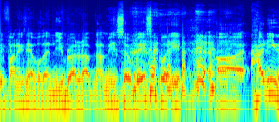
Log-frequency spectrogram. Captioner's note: laugh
